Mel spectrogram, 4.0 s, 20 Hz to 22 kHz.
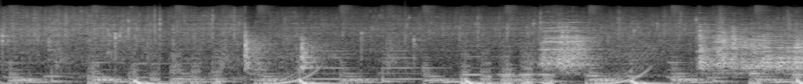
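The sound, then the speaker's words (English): A rough-chopped medium onion fries in vegetable oil with a loud, continuous sizzle and crackle, broken by occasional scraping as a utensil stirs the pan. “like to start off with 2 teaspoons of vegetable oil. Then add my rough chopped 1 medium onion.”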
